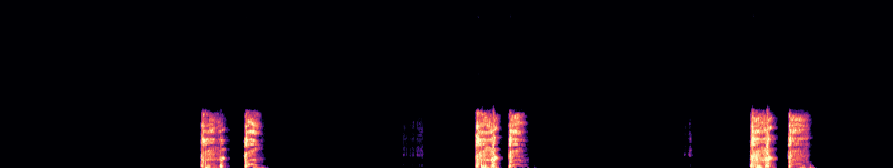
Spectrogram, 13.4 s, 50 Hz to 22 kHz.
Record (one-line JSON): {"three_cough_length": "13.4 s", "three_cough_amplitude": 29551, "three_cough_signal_mean_std_ratio": 0.23, "survey_phase": "beta (2021-08-13 to 2022-03-07)", "age": "18-44", "gender": "Female", "wearing_mask": "No", "symptom_cough_any": true, "symptom_runny_or_blocked_nose": true, "symptom_fatigue": true, "symptom_onset": "2 days", "smoker_status": "Never smoked", "respiratory_condition_asthma": false, "respiratory_condition_other": false, "recruitment_source": "Test and Trace", "submission_delay": "2 days", "covid_test_result": "Positive", "covid_test_method": "RT-qPCR", "covid_ct_value": 18.2, "covid_ct_gene": "ORF1ab gene", "covid_ct_mean": 19.4, "covid_viral_load": "440000 copies/ml", "covid_viral_load_category": "Low viral load (10K-1M copies/ml)"}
